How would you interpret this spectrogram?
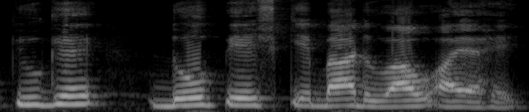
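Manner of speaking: normal talking voice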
